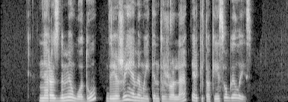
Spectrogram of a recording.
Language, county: Lithuanian, Alytus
